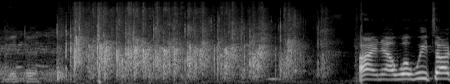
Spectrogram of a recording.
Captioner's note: applause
